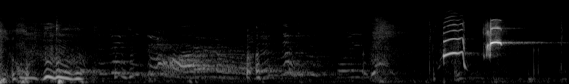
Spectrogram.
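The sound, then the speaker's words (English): Giggly, chortling laughter gives way to a pause, then two loud, sharp, high-pitched squeaks as a voice mimics a smoke detector's chirp, the second one held a little longer. “You sound like those smoke detectors when they chirp.”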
